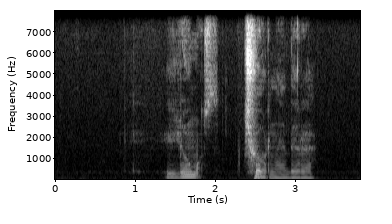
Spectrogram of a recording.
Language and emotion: Russian, neutral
